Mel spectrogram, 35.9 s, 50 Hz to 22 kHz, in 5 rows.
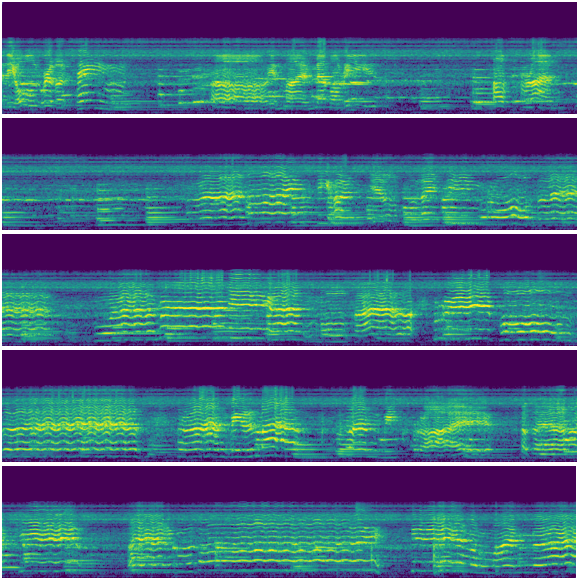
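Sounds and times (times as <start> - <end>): old record of dance-band music: 0.0 - 35.9.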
